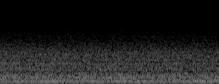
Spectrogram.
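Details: Small Fasco fan motor after rewiring and reassembly: smooth even hum, steady low drone, no ticking, rubbing or rattle; normal running.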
